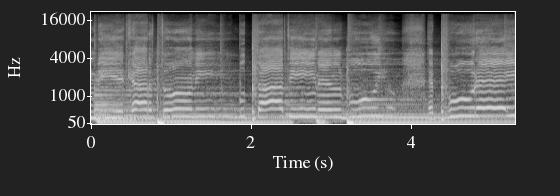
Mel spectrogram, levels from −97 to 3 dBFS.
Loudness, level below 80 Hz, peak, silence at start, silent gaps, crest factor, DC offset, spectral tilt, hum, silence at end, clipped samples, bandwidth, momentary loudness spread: -15 LUFS; -20 dBFS; 0 dBFS; 0 s; none; 14 dB; under 0.1%; -5 dB/octave; none; 0 s; under 0.1%; 19.5 kHz; 5 LU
